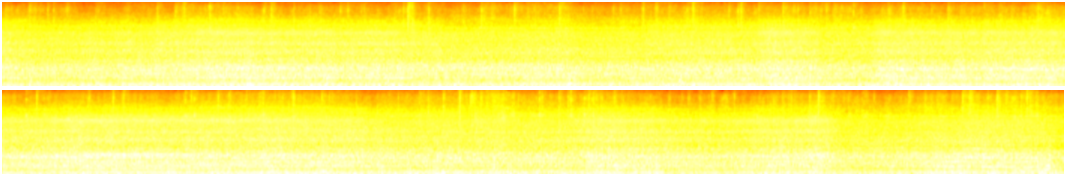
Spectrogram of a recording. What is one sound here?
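Tyres roar steadily on smooth asphalt.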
